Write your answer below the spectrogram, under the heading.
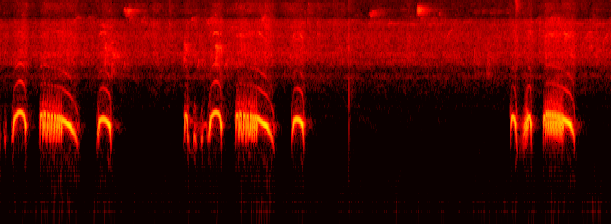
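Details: Spotted dove used as a decoy to lure wild birds: groups of low hooting coos, short notes followed by a longer drawn-out coo that falls at the end, repeated in three bouts with silent gaps.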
